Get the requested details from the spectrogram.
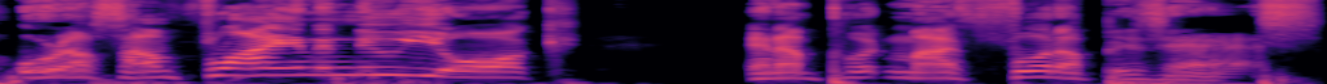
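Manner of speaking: New York accent suddenly slipping out. Threatening to fly to new york over a shirt: new york accent slipping out. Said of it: "my New York came out".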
